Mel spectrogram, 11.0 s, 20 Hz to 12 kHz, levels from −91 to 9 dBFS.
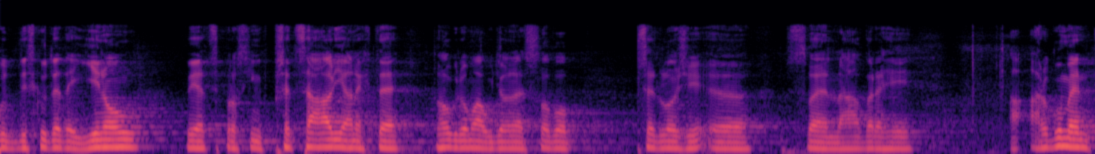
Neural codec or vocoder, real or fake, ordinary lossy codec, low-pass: none; real; AAC, 64 kbps; 7.2 kHz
